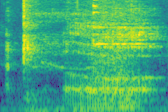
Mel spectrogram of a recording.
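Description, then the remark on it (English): A single sneeze: a quick breathy burst followed by a short voiced, throaty release, heard on its own without any talking. “Bless you.”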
